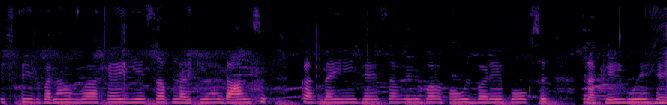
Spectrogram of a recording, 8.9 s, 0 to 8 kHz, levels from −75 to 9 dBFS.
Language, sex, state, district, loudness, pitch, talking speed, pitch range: Hindi, female, Bihar, Saran, -31 LUFS, 230 Hz, 120 wpm, 225-235 Hz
